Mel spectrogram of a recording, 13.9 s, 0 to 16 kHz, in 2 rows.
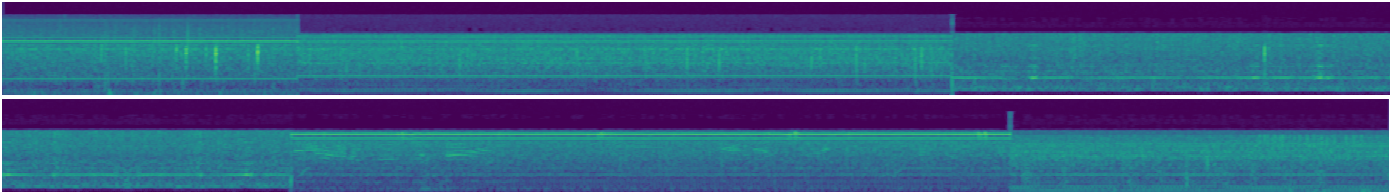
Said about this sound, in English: The carrier systems in this family have a strong tendency to howl at a certain frequency range, usually between 5 and 700 hertz.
